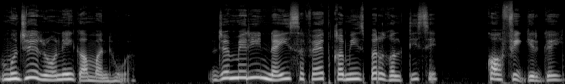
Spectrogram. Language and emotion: Urdu, sad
